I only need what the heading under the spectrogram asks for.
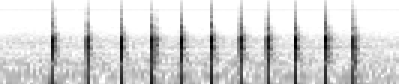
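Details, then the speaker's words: Burnt-smelling, bulging LiPo battery pack from a Polaroid DVD player, described as near thermal runaway. Eleven sharp springy pops, about five per second, as the pack is pressed, like a spring inside. The cells are swollen from over-discharge. "sounds almost like a spring inside there"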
